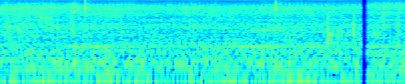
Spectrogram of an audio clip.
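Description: Steady mechanical hum of running machinery, with a short break about three and a half seconds in.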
